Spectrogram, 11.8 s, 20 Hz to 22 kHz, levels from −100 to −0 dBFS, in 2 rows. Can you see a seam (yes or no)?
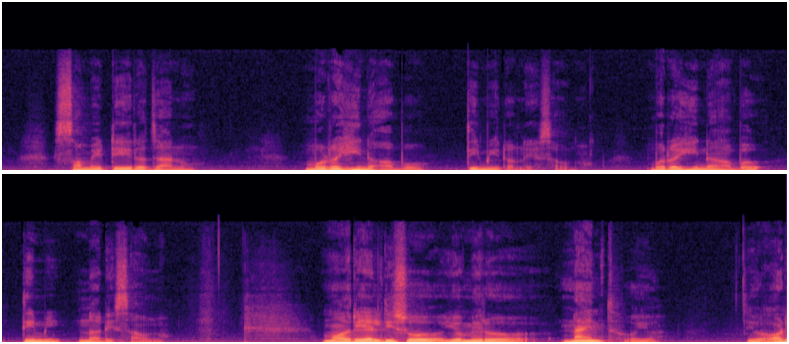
yes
